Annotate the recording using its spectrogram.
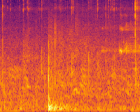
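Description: Table tennis rally: a celluloid ping-pong ball clicking off the bats and the table, with one louder knock about three-quarters of a second in.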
